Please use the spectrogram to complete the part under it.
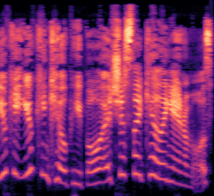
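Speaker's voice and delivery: plain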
